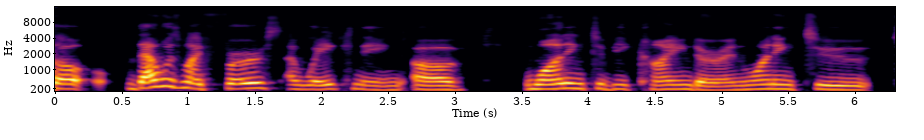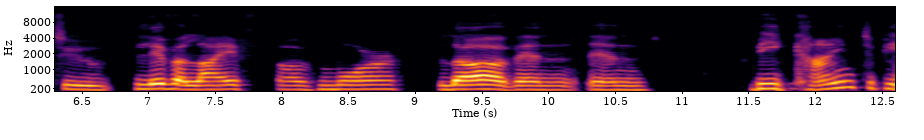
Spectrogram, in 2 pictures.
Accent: Canada; now in Vancouver, Canada; I'm French Canadian. I live in Vancouver, British Columbia. I've been here 25 years, so it's pretty much home now.

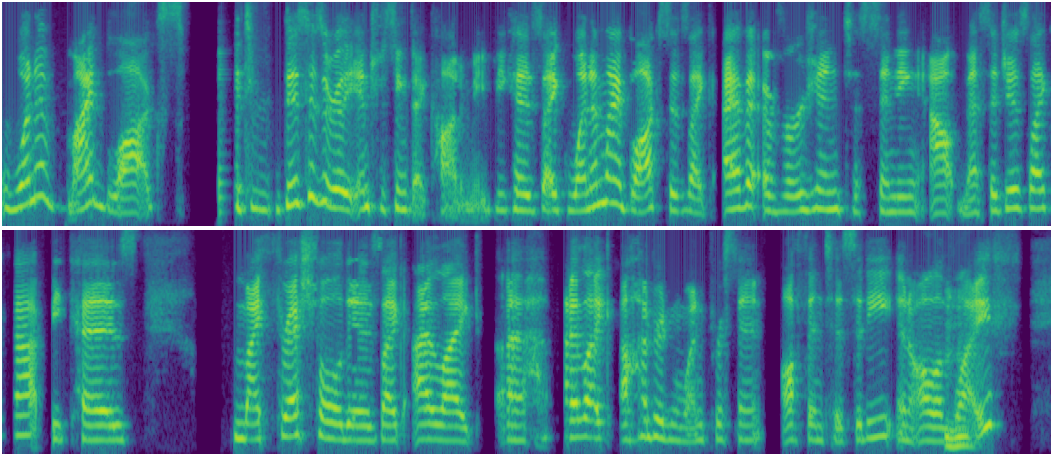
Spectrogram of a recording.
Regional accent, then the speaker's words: California, United States; I've told my husband that I need to go live on the East Coast for 6 months to a year because I grew up in California.

